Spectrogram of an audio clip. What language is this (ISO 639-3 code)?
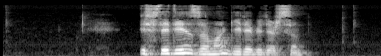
tur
